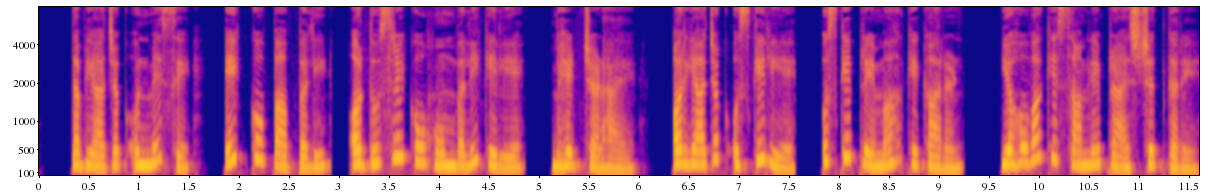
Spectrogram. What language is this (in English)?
Hindi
